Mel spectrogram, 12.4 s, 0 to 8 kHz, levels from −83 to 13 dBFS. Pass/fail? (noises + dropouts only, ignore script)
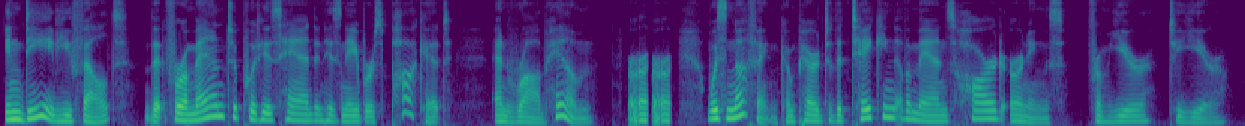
fail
